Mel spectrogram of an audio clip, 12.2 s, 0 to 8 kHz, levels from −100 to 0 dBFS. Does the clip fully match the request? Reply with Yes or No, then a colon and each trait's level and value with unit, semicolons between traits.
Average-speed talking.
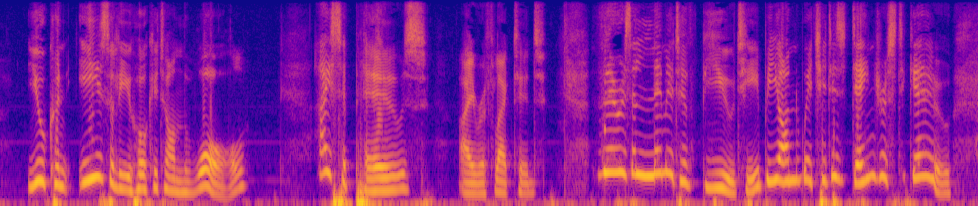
No: slow, 130 wpm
